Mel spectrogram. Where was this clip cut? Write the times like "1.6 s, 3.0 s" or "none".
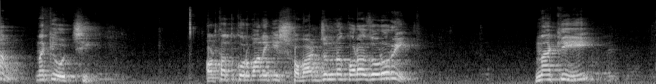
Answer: none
